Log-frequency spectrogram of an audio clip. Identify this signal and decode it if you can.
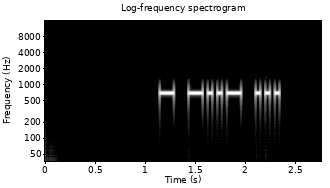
Morse code, heard as a keyed tone, about 25 wpm, 700 Hz. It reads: TXS
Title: USA Call Sign Postfixes - 3 Letters 25wpm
